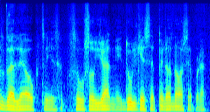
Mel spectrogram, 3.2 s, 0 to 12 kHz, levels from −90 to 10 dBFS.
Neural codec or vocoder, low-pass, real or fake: codec, 16 kHz in and 24 kHz out, 0.6 kbps, FocalCodec, streaming, 4096 codes; 10.8 kHz; fake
